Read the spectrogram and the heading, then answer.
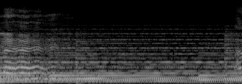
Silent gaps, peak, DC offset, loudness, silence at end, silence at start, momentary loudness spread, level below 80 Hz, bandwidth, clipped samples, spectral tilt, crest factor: none; -12 dBFS; under 0.1%; -30 LUFS; 0 s; 0 s; 7 LU; -62 dBFS; 16 kHz; under 0.1%; -5.5 dB/octave; 16 dB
